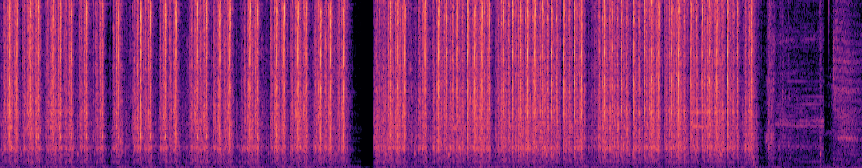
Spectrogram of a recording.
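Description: Typewriter-style keystroke clacking, about eight strokes a second, with a brief break a little past halfway. It stops just before the end.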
